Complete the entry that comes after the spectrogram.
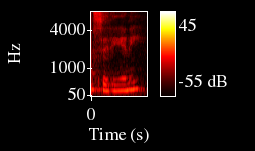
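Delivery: usual speaking voice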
